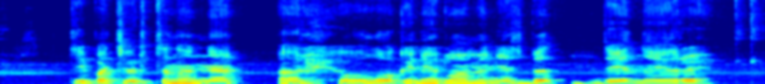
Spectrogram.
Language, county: Lithuanian, Tauragė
